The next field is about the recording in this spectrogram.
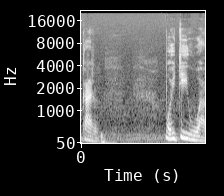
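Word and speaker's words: Karol Wojtyła: Y en la ray cuando anuncian Carol y después, bueno, Carol Voitigua, muy bien pronunciado en polaco dicen, me preguntaban o nos preguntaban, pero será será de África.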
